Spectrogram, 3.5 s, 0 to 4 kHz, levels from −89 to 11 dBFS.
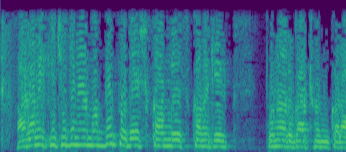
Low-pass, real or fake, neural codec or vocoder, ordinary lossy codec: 3.6 kHz; real; none; none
